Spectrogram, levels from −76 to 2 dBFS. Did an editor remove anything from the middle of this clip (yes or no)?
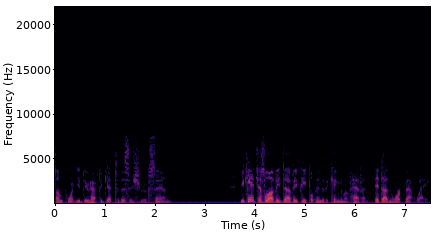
no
